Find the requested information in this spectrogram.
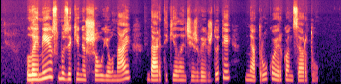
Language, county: Lithuanian, Kaunas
